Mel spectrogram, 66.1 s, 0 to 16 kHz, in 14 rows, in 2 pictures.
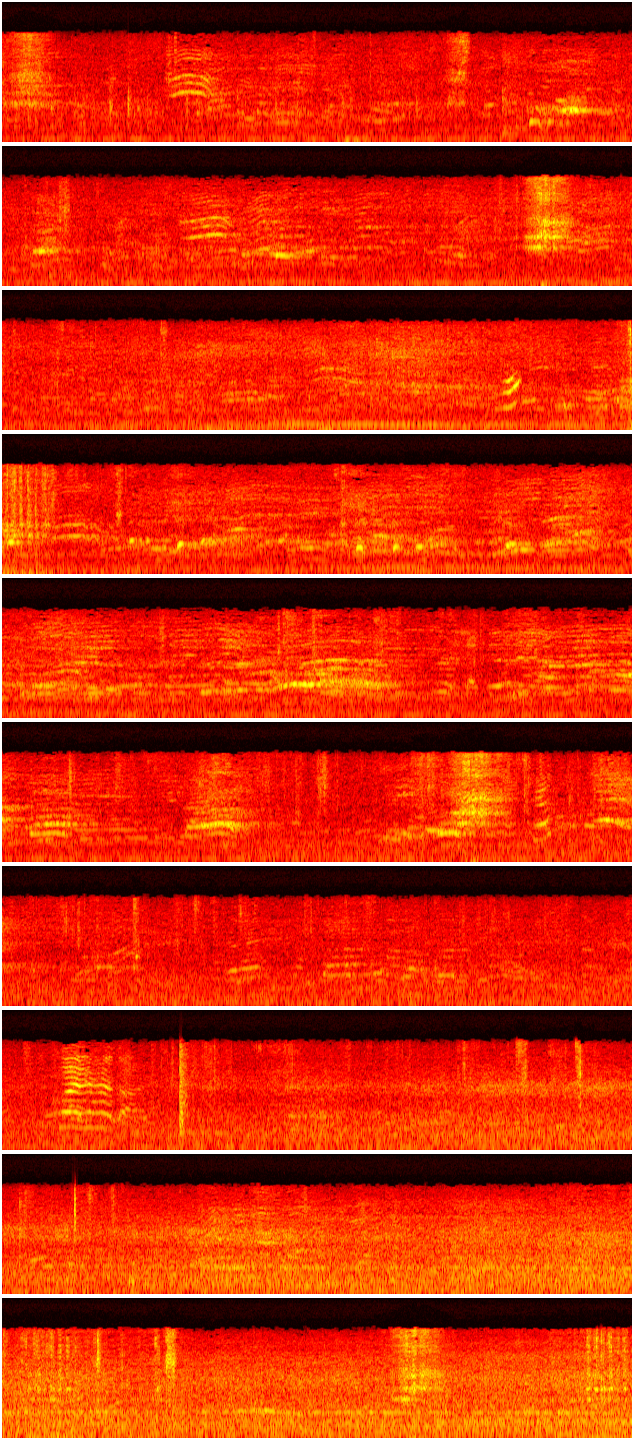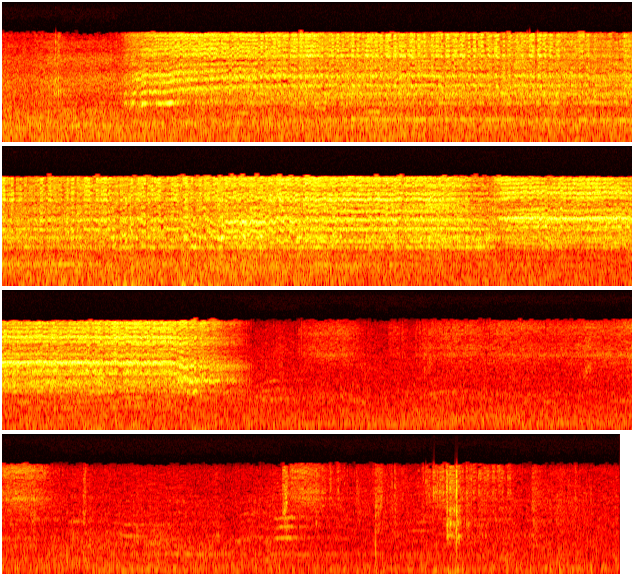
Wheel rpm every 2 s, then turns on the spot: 0, 0, 0, 0, 0, 0, 0, 10, 0, 0, 0, 0, 0, 10, 0, 0, 0, 0, 0, 0, 0, 0, 0, 20, 120, 160, 160, 160, 160, 20, 0, 0, 0.
14-16 26-28 46-48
